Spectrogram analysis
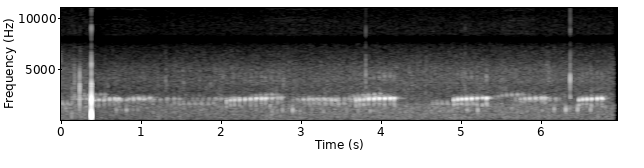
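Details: A male forest green tree frog (Rhacophorus arboreus), perched on a branch awaiting a female in mountains of Hōfu, Yamaguchi, Japan, on a late-May morning, gives short trains of quick chattering clucks every second or two; faint insect hum, a sharp knock.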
